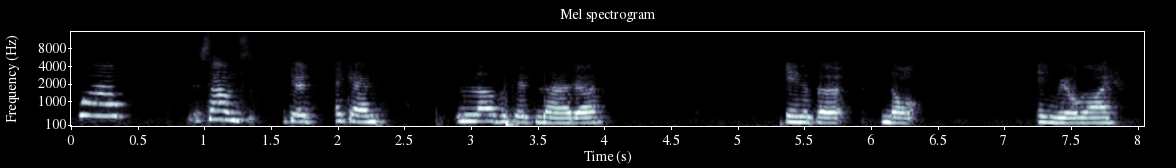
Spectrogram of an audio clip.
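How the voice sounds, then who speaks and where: A woman's voice: mid-range voice, steady tone, slow pace, long pauses, lo-fi sound. A woman chatting casually as a book vlogger, reading blurbs aloud and stumbling over words in a self-mocking way.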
